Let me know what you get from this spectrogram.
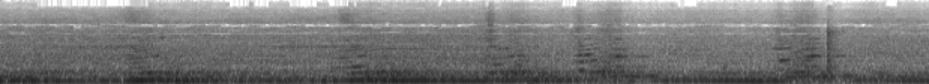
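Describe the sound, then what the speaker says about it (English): A supercharged car engine revs up and down loudly with a steady high supercharger whine layered over the rumble, close by, with people talking over it. "supercharger sounds so cool"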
